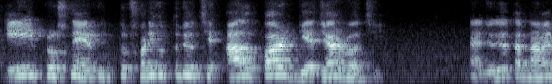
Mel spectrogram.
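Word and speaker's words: Alper Gezeravcı: আচ্ছা, এই প্রশ্নের সঠিক উত্তরটি হচ্ছে আলপার গেজারভচি। হ্যাঁ, যদিও তার নামের বানানটা হয়তো, স্পেলিংটা হয়তো একটু মানে উচ্চারণটা একটু ঝামেলা, অ্যালপার গেজারভিক এরকম করে উচ্চারণ হয়।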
